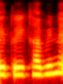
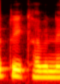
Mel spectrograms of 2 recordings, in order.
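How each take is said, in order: First: Pushy pigeon's challenge, pitched higher; mock-bully the other bird; playful higher squabbling pigeon voice; taunting pigeon. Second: Answering pigeon. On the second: Retold or imitated. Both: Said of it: "একে বলে".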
